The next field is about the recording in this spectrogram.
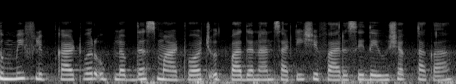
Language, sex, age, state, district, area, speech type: Marathi, female, 18-30, Maharashtra, Ratnagiri, urban, read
